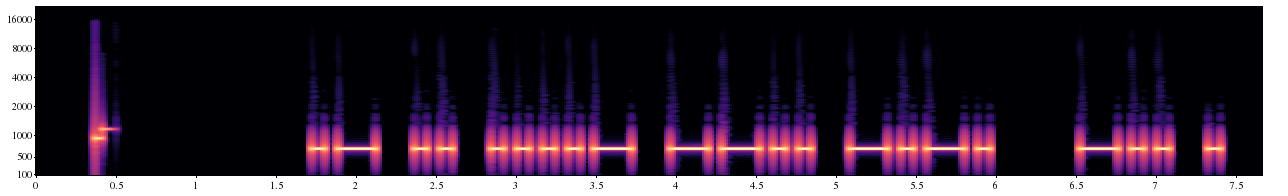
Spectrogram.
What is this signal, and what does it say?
Morse code, heard as a keyed tone, about 15 wpm, 700 Hz. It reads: AI4ZC DE
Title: USA Callsign DE Callsign - 5 Characters - 15wpm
